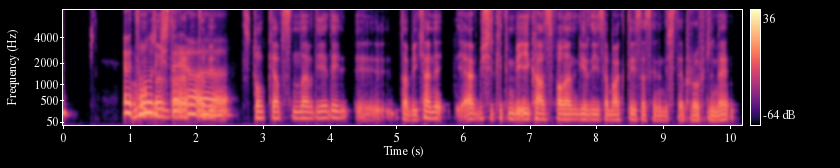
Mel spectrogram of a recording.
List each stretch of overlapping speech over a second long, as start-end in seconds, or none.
1.0-2.6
